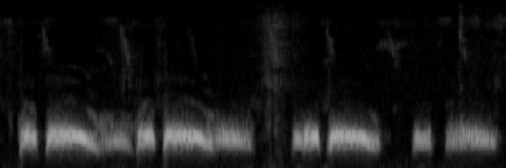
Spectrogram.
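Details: Spotted dove song used as a lure recording: a string of low, mellow coos, short clipped notes alternating with longer drawn-out ones, about five phrases in quick succession with brief gaps, nearly clean background.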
